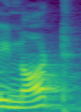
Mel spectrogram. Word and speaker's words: knot: I am keeping the K as silent.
